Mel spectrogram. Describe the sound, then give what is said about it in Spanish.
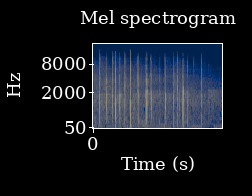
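Applause from an audience: many sharp, separate hand claps in an uneven, fairly quick patter, crisp and moderately loud, with no voices. “Un aplauso para Alejo, que está organizando todo esto.”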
